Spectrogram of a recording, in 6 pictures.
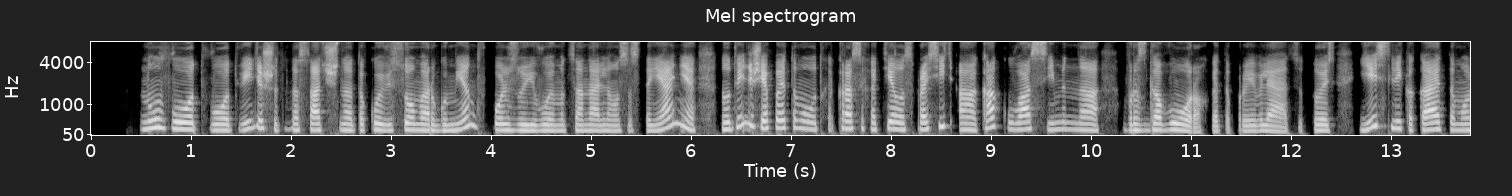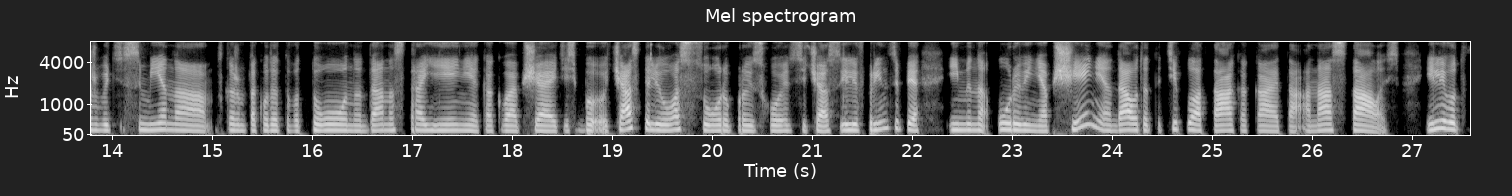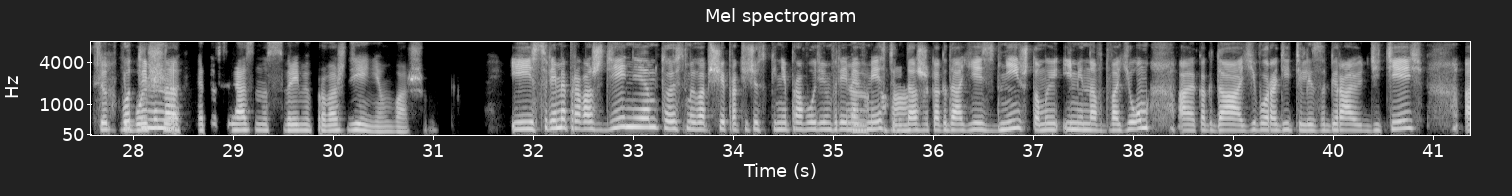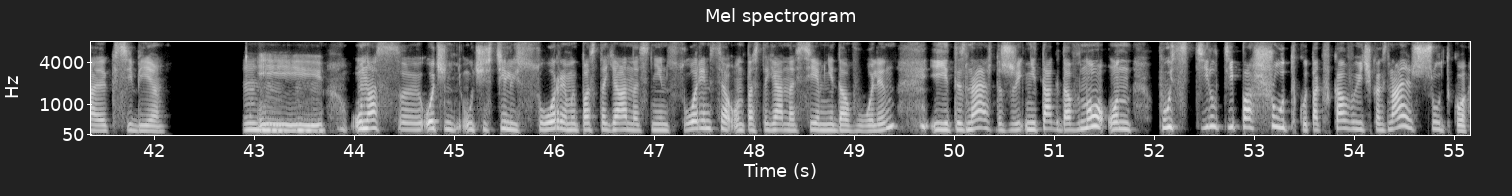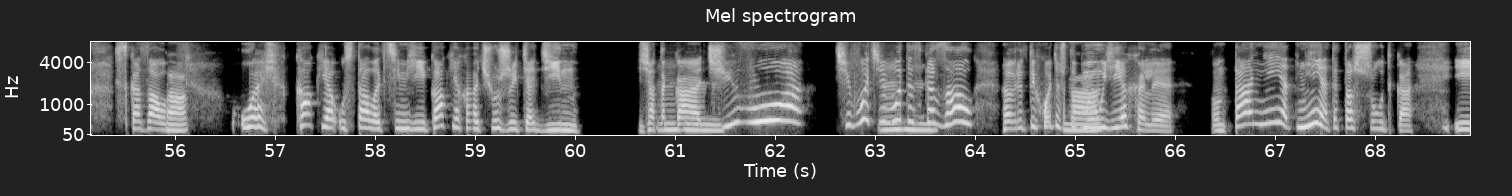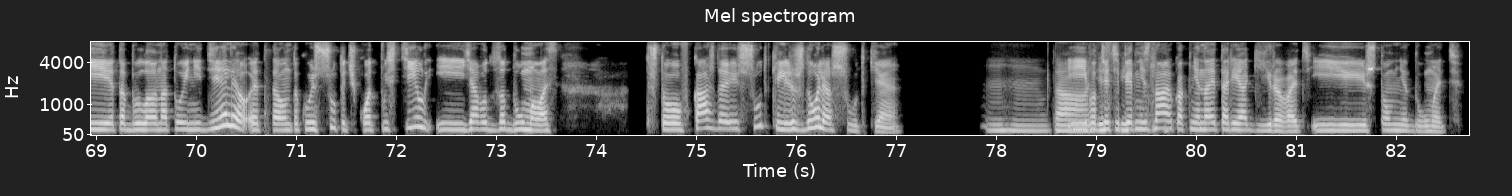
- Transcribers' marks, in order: background speech; tapping
- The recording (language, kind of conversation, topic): Russian, advice, Как справиться с отдалением и эмоциональным холодом в длительных отношениях?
